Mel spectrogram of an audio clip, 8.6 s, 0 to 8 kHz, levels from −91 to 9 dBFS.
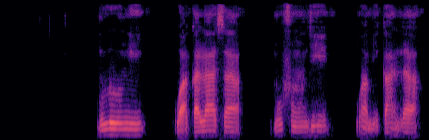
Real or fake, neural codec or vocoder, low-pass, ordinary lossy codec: fake; codec, 16 kHz, 4 kbps, FunCodec, trained on LibriTTS, 50 frames a second; 7.2 kHz; AAC, 32 kbps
